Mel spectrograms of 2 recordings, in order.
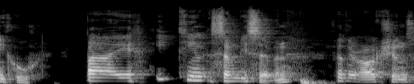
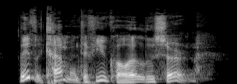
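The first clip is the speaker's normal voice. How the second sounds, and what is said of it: YouTuber-style presenter voice. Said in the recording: “in my best YouTube voice”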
